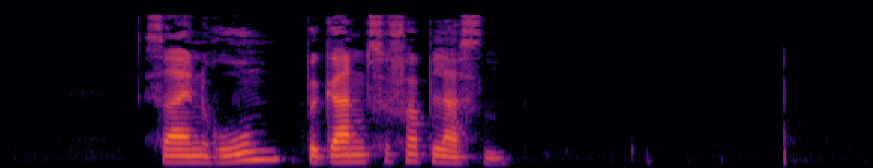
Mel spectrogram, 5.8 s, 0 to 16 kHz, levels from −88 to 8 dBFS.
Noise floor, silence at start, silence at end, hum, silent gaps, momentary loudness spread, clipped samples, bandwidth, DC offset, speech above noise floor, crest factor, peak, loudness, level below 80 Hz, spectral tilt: -79 dBFS; 1 s; 2.45 s; none; none; 11 LU; under 0.1%; 12 kHz; under 0.1%; 50 dB; 26 dB; -6 dBFS; -28 LUFS; -86 dBFS; -3 dB/octave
